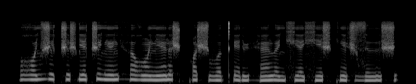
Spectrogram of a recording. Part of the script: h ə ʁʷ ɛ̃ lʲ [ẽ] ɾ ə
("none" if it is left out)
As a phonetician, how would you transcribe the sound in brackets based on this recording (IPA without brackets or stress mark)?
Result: ɛ̃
